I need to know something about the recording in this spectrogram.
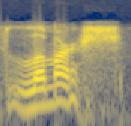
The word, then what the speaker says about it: LaMarche: name is and my second name is lamarche rush little french-canadian now living in Atlanta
